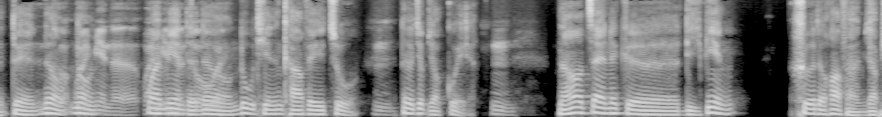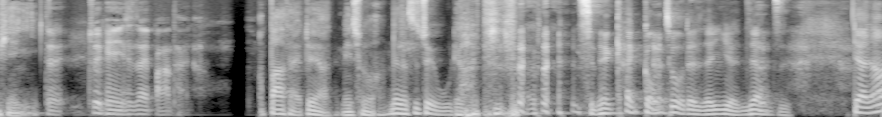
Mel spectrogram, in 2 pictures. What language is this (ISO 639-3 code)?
zho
